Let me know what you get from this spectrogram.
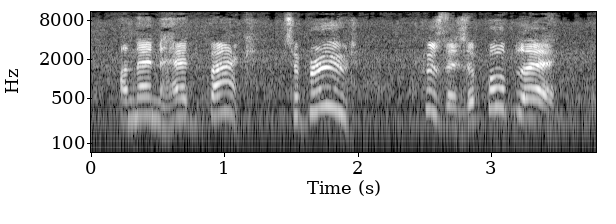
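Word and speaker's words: Brewood: coming into now is a place called brood but it's spelt b r e w double o d you've probably seen it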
